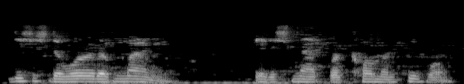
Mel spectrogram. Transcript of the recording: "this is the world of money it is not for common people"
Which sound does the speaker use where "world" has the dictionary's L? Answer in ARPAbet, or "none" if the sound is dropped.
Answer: none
